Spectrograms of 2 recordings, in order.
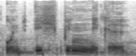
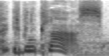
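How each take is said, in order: First: Fat Santa in a middle-pitched voice; Nickel. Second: Very high character voice; high-voiced thin Santa. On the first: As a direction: introduce yourself as the fat one. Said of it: "stellte sich der Dicke vor". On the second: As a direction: introduce yourself as the thin one, pitched way up. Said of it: "sagte der Dünne". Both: A narrator's reading.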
